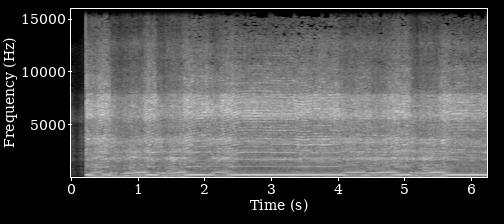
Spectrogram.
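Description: Polaris Pro RMK 800 two-stroke snowmobile engine running hard through deep powder. Its revs hold high and dip briefly twice, about a second in and again about five seconds in, climbing back each time.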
